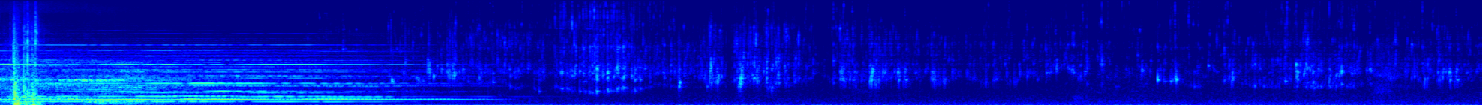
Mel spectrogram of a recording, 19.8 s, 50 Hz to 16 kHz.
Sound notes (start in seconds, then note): 4.7 coffee pouring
